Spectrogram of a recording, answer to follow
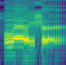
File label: "PLEASURE", Speak & Spell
